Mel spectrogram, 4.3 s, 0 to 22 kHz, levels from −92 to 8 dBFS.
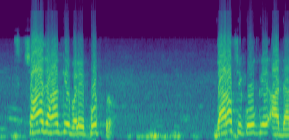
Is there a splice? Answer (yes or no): no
